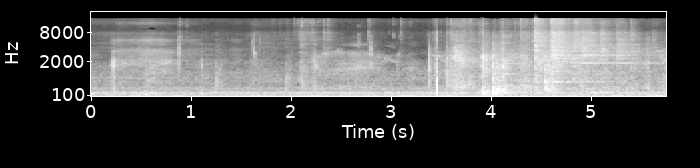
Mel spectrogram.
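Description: A few light metallic clinks and knocks as a cast-iron Dutch oven and its lid are handled on a metal grill grate, with a sharper click about three and a half seconds in.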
